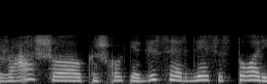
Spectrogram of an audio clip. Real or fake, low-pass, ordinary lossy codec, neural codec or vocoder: real; 7.2 kHz; AAC, 16 kbps; none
